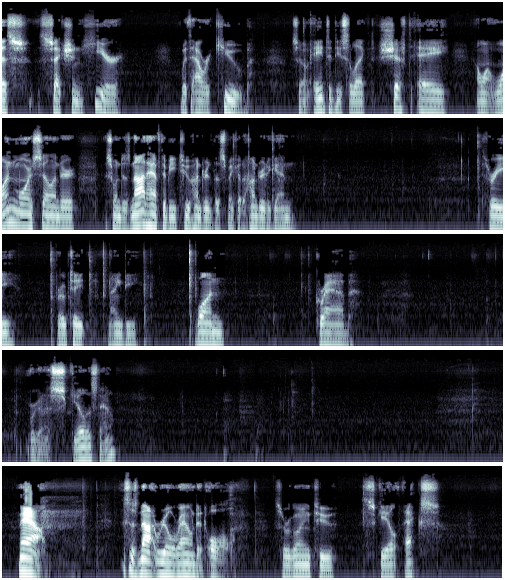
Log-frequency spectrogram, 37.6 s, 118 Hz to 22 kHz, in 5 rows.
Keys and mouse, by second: 4.8 a, 6.3 shift+a, 11.7 KP_0, 16.0 KP_3, 16.0 r, 19.8 g, 24.4 s, 27.5 g, 35.8 s.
